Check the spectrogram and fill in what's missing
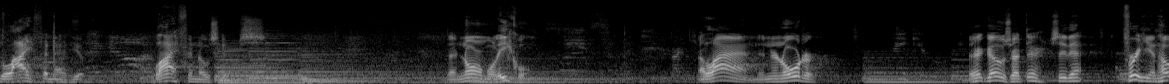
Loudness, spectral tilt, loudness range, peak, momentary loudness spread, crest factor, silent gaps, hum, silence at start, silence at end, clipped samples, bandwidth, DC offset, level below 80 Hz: -28 LUFS; -5 dB/octave; 3 LU; -10 dBFS; 20 LU; 20 dB; none; none; 0 s; 0 s; under 0.1%; 18 kHz; under 0.1%; -58 dBFS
